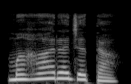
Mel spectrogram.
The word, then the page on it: ಮಹಾರಜತ: mahārajata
